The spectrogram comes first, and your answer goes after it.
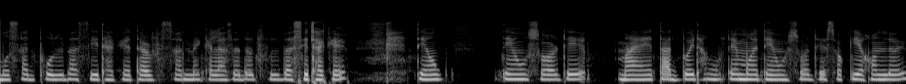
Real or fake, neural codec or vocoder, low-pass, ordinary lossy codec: real; none; none; none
